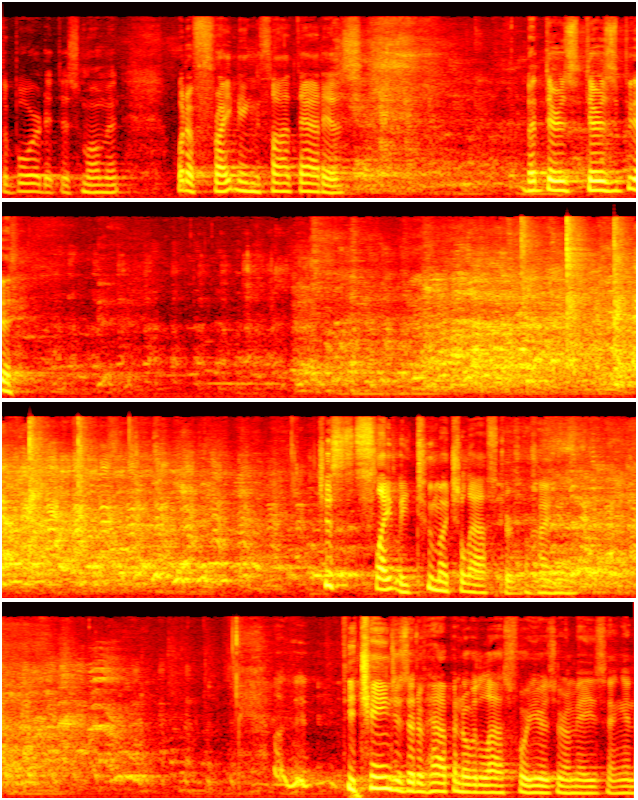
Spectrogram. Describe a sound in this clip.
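A woman speaks emotionally into a microphone.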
